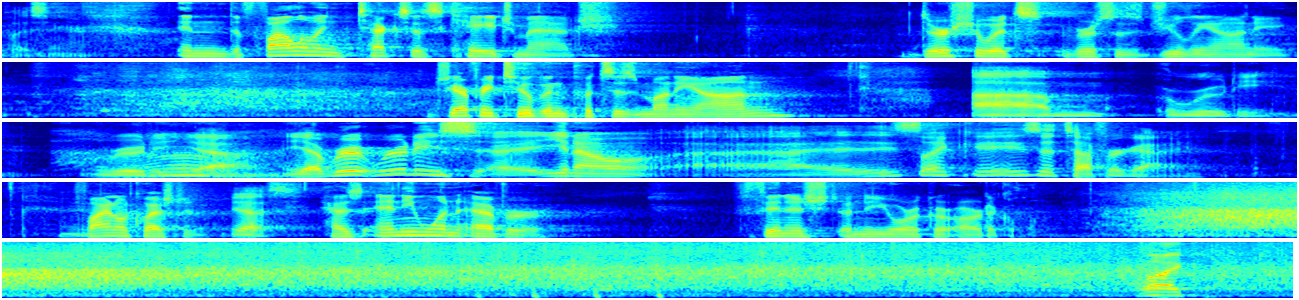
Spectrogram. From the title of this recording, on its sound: Live from Town Hall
